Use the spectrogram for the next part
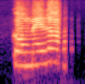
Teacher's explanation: comedor tiene su sílaba tónica en la última sílaba y termina en una r es una palabra aguda porque su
